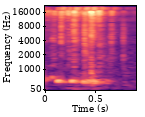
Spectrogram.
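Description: A pair of Madras pigeons cooing close by, a short soft run of low throaty coos lasting under a second.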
